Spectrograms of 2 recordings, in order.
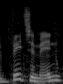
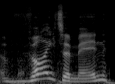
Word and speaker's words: vitamin: say the word is in the UK you'll hear vitamin with a small I but in the US it becomes vitamin as though it's a capital I the short I pronunciation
